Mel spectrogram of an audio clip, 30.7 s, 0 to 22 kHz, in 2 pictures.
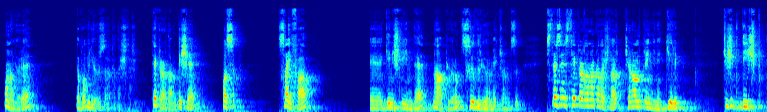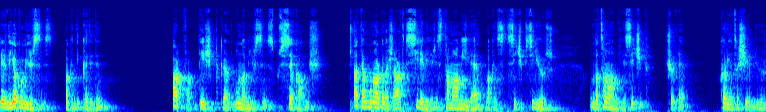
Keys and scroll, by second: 3.0 5, 25.2 Delete.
